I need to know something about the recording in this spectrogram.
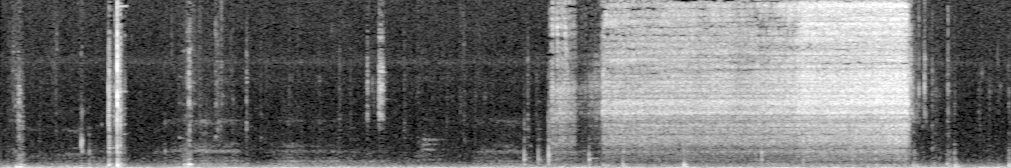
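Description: A SuperTech all-purpose parts cleaner aerosol sprays solvent through a pistol muzzle brake to strip out lubricant. It is one continuous hiss of about three seconds that starts about six seconds in, gets louder for its last second and cuts off suddenly. A few faint clicks come before it.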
